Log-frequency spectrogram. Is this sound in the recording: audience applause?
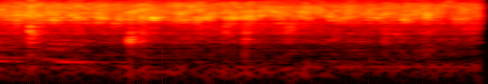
no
